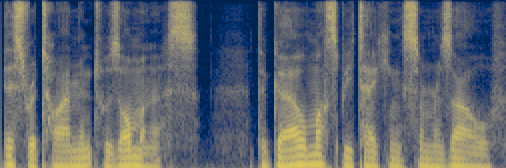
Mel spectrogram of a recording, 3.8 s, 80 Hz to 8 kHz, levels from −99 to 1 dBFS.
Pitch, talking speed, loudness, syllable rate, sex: 100 Hz, 175 wpm, -18 LUFS, 5.7 syllables/s, male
